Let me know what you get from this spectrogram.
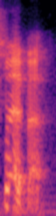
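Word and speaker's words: Wöber: With the W, but it's pronounced the V. Who's your centre back? Max Verber.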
